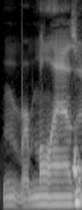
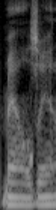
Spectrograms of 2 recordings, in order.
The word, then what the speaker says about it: Malazan: Like, I haven't read Mal Malazin or Malazan. I call it Malazan.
